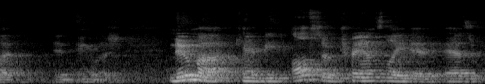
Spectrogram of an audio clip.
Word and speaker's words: pneuma: jesus spoke in greek the word for spirit pneuma p and e u m a is how we spell it in english pneuma can be also translated as wind and breath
